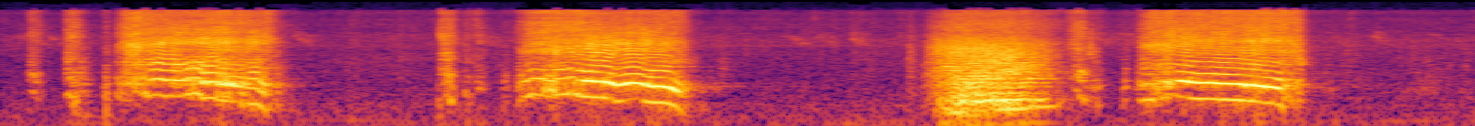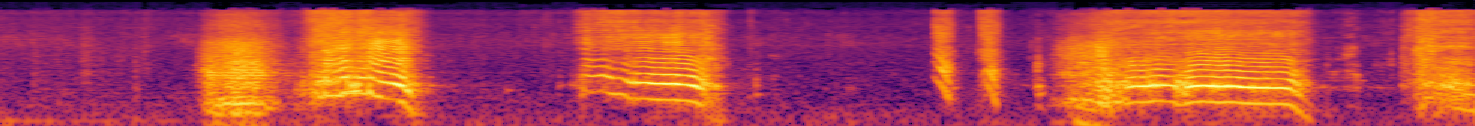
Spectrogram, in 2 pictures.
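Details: Elephant calls: eight short, loud, brassy bursts, each about a second long, with wavering harmonic tones and gaps of silence between them. No other clear sounds.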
